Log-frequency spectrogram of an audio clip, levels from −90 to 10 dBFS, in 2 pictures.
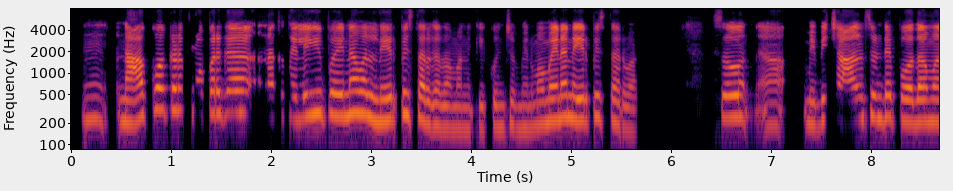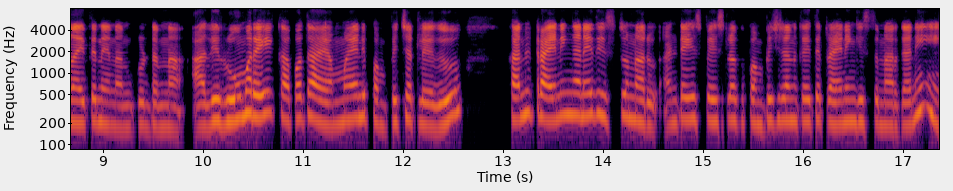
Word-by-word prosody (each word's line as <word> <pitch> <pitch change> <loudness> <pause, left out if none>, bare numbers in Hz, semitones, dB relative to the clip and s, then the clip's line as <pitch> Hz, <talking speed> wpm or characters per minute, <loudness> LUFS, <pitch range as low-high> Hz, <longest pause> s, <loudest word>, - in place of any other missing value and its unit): హ్మ్. 230 -1 -11 0.2
నాకూ 245 +8 +3
అక్కడ 305 0 -1
ప్రాపర్‌గా 275 +1 -1 0.3
నాకు 235 +2 -4
తెలీకపోయినా 260 +2 +2
వాళ్ళు 255 -4 +1
నేర్పిస్తారు 230 -2 -1
గదా! 175 -1 -6
మనకి. 165 0 -12
కొంచెం 180 +2 -9
మినిమమయినా 200 +7 +3
నేర్పిస్తారు 220 -4 +1
వాళ్ళు. 155 -1 -15 0.8
సో, 240 - -3 0.4
ఆహ్, 190 - -7 0.3
మేబి 200 +3 -3
చాన్సుంటే, 235 +4 +1
పోదామనయితే 215 0 +4
నేననుకుంటున్నా. 180 -1 -4 0.3
అది 215 +4 +2
రూమరే, 245 +3 +5 0.2
కాపోతే 235 +2 -1
ఆ - - +1
యమ్మాయిని 225 +5 -1
పంపించట్లేదు. 200 -1 -1 0.6
కానీ, 240 +5 +4
ట్రైనింగనేది 260 +3 +4
ఇస్తున్నారు. 220 -5 -2 0.2
అంటే, 210 +4 -2 0.2
స్పేస్‌లోకి 215 0 -4
పంపిచ్చడానికయితే 220 +2 -3
ట్రైనింగిస్తున్నారు 205 -2 -3
గానీ, 275 - +1
220 Hz, 120 wpm, -23 LUFS, 200-245 Hz, 0.8 s, రూమరే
